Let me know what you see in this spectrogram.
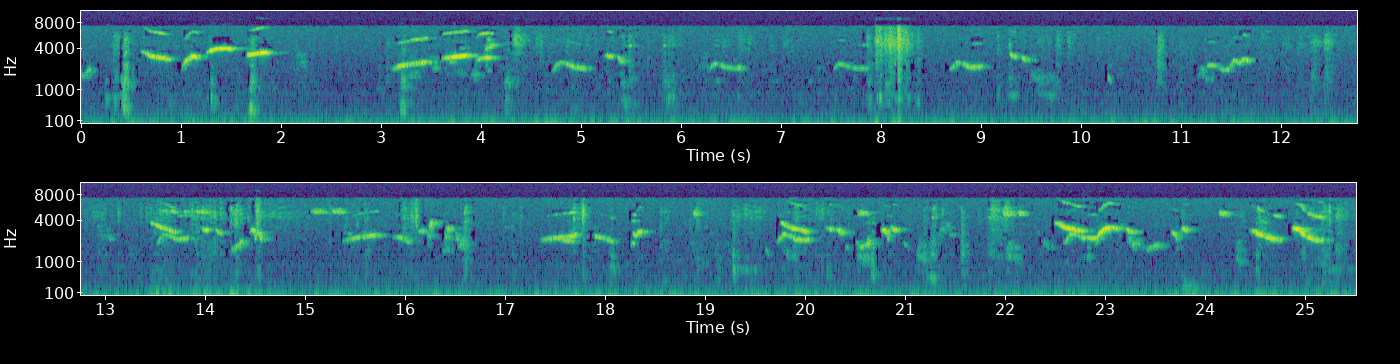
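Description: Birds in an aviary giving short chirping calls, one after another, through the whole stretch, with a few soft knocks, the plainest about eight seconds in.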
